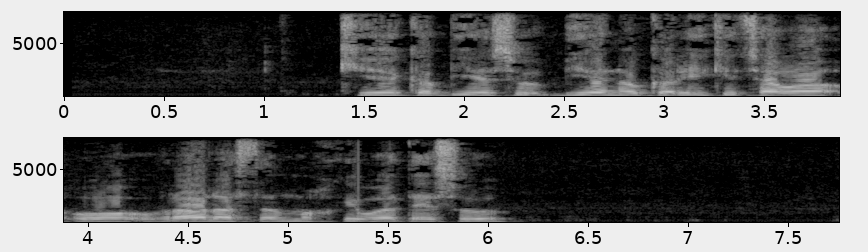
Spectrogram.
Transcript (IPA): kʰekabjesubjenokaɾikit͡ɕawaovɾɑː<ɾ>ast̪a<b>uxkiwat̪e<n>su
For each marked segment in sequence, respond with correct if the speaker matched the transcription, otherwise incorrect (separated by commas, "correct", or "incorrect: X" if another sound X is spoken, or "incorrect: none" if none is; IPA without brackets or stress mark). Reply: incorrect: l, incorrect: m, incorrect: none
